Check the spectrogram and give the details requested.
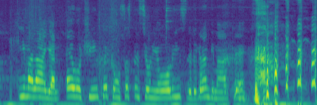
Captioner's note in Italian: Risate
